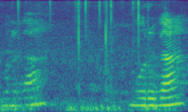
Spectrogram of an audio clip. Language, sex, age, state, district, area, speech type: Hindi, female, 60+, Bihar, Madhepura, rural, spontaneous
